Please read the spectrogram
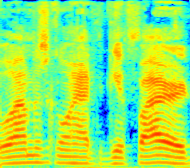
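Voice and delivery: ordinary talk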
